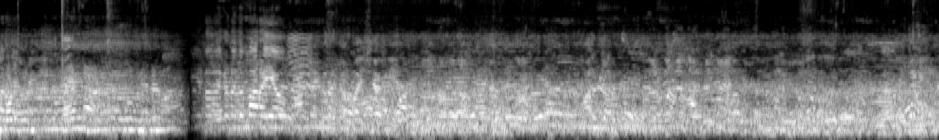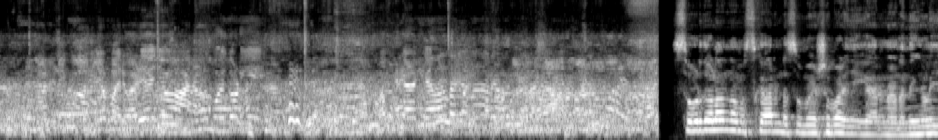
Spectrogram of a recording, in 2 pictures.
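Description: A large outdoor crowd chatters loudly all around.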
